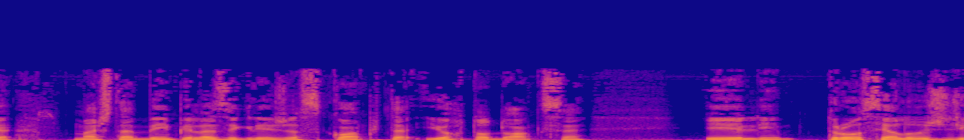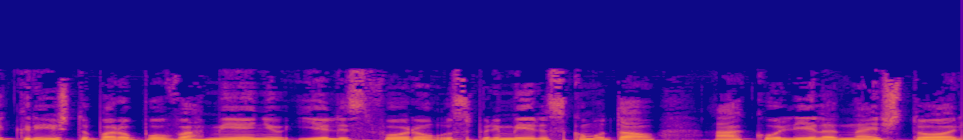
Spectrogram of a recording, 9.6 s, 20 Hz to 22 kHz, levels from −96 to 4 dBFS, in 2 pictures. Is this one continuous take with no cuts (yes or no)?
yes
